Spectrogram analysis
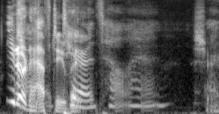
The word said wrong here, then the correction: Hallinan: I, am not sure that's how to pronounce his name. – Hallen, Hallen, Hallinan.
